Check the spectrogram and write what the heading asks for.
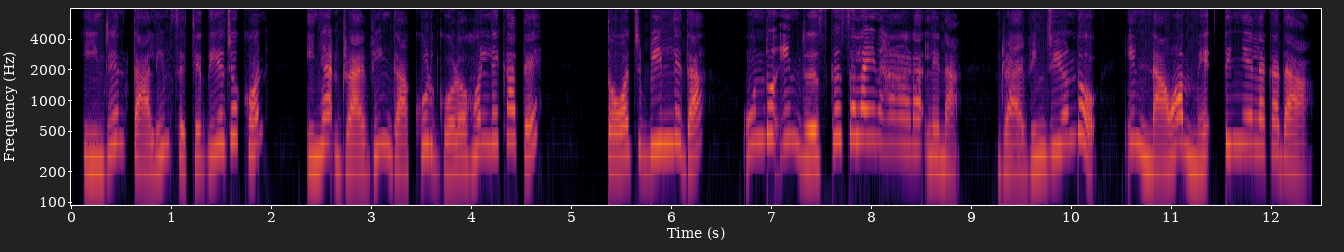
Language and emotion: Santali, surprised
